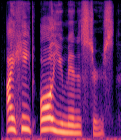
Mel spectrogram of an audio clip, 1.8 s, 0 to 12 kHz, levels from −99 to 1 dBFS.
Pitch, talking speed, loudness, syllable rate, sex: 220 Hz, 165 wpm, -16 LUFS, 4.7 syllables/s, female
